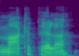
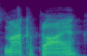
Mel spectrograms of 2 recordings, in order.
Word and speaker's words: Markiplier: I just want to say you called him marip pillar his name is Markiplier Markiplier I will pronounce it the way I want to I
